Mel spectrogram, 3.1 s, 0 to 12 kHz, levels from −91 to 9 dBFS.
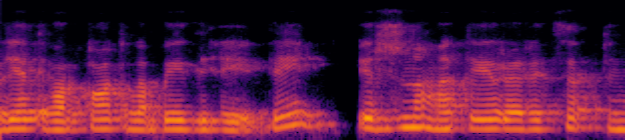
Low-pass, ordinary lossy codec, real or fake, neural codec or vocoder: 7.2 kHz; Opus, 24 kbps; fake; codec, 16 kHz, 4 kbps, FunCodec, trained on LibriTTS, 50 frames a second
